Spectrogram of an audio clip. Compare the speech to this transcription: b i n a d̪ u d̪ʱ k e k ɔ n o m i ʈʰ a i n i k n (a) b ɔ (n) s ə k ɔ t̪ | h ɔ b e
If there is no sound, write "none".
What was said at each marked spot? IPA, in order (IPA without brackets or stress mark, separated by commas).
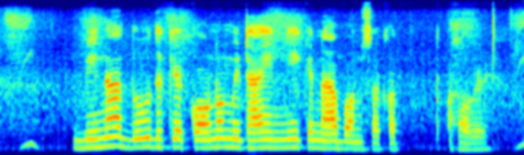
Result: a, n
